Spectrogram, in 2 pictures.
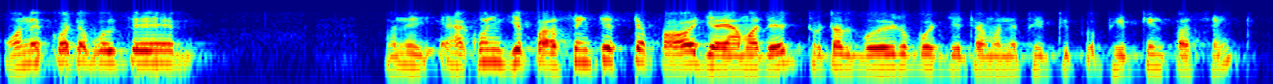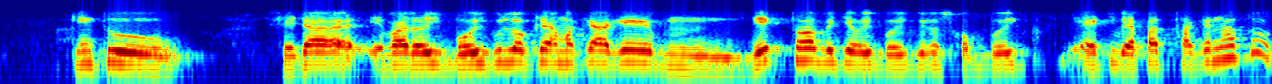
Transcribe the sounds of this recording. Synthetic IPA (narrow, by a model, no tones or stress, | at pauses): ɔnekːɔʈabolt̪e | manḛɛ̰kʰond͡ʑepa̰ɾseɳʈeʈapa̰oad͡ʑaeamad̪eɾʈoʈalbojeɾopoɾd͡ʑeʈamanepʰipʈipʰipʈinpaɾseɳʈ | kint̪u | ʃeʈaḛbaɾojbojɡulokeamakeaɡed̪ek̚ʰt̪eɦɔbed͡ʑeojbojɡuloʃɔbːojk | ɛkibɛpaɾt̪ʰakenat̪o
